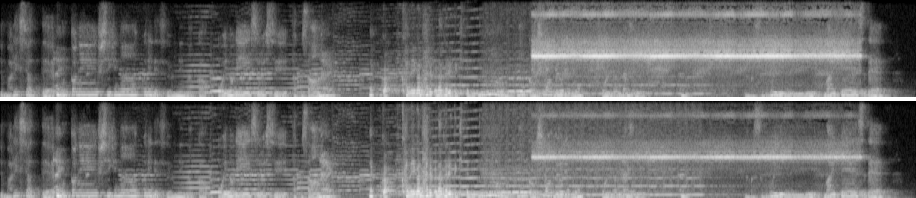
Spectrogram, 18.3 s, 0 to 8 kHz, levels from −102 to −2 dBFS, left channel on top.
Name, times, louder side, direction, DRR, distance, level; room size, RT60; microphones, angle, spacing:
voice 1, 0.0-6.5 9.5-11.7 12.0-12.9 14.9-17.7, equal, 10° right, 7 dB, 1.3 m, -27 dB
sound 1, 2.4-3.1 3.6-10.6, right 2 dB, 45° right, 2.9 m, -33 dB
voice 2, 6.4-6.8 7.4-9.6 9.8-10.0 10.9-11.2 11.5-11.7 12.4-12.7 13.6-13.8, right 4 dB, 65° right, 12 dB, 0.5 m, -21 dB
Alarm, 6.6-15.2, right 5 dB, 90° right, 2.0 m, -34 dB
sound 2, 10.6-17.2, left 9 dB, 45° left, 0.6 m, -18 dB
22.0 x 9.1 x 5.8 m, 0.92 s
head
